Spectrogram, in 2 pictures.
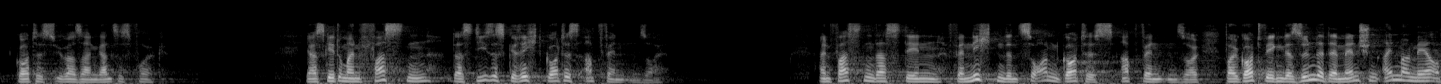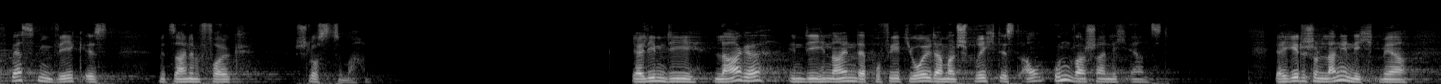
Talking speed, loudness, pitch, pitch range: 145 wpm, -25 LUFS, 130 Hz, 120-150 Hz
